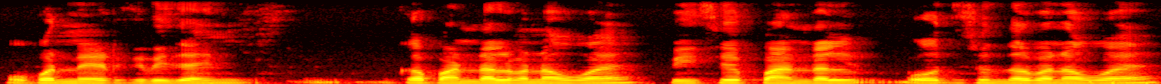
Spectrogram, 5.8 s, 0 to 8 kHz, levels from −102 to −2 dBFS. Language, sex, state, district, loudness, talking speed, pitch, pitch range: Hindi, male, Uttar Pradesh, Etah, -32 LUFS, 165 wpm, 135 Hz, 130-140 Hz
